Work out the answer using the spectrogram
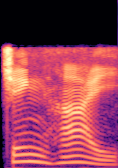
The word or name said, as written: Ch'ing-hai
